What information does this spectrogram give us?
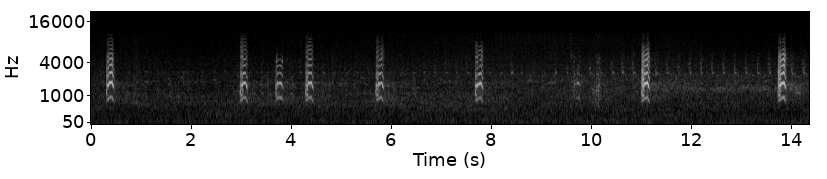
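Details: Snow geese, Wisconsin: sharp, loud nasal honks spaced every one to three seconds, with a faint chatter of more distant geese building behind them in the second half.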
